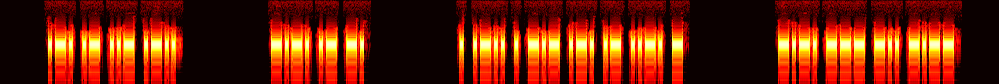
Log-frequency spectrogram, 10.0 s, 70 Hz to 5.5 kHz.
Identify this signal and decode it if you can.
Morse code, heard as a keyed tone, about 34 wpm, 550 Hz. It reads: RAUL CAN ELEKRAFT CODY
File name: Ultimate Word List / 35WPM Ultimate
